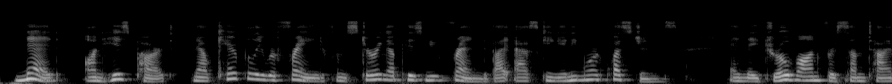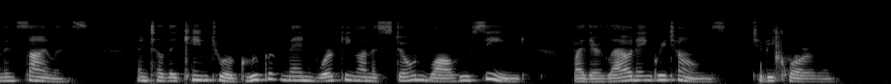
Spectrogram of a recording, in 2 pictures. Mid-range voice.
Yes: medium, 175 Hz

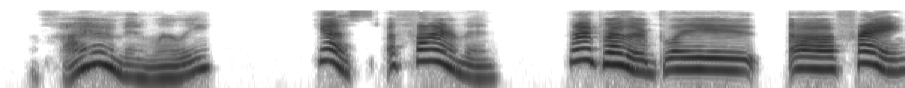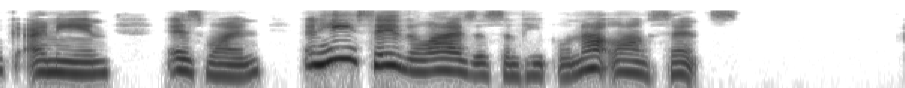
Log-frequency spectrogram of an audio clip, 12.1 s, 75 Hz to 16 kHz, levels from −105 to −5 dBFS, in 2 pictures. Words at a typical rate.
No: slow, 130 wpm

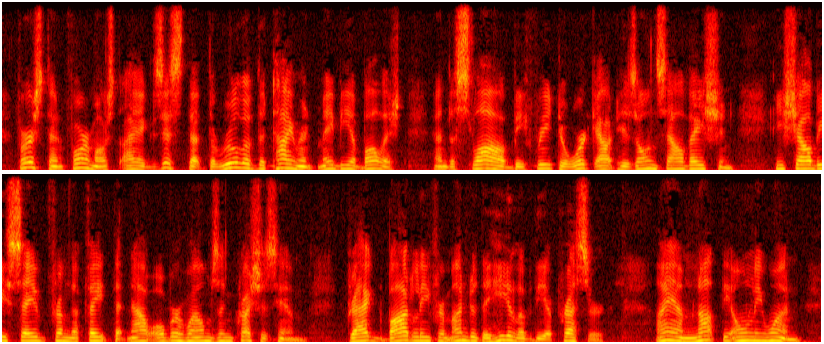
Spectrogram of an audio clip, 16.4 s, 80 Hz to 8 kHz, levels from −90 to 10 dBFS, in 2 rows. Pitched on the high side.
No: medium, 170 Hz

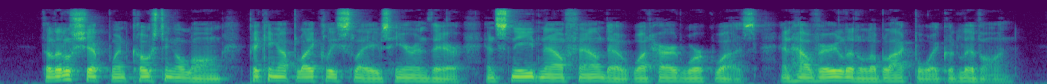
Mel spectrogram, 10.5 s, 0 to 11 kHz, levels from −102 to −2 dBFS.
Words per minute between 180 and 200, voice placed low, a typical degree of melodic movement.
Yes: average, 185 wpm; very low, 85 Hz; average, 3.2 semitones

